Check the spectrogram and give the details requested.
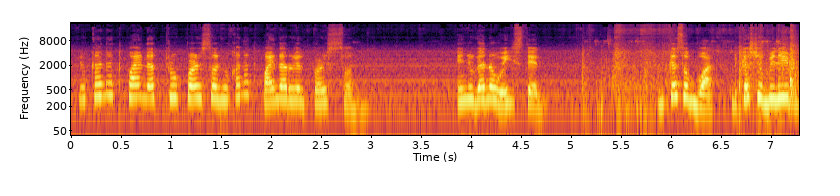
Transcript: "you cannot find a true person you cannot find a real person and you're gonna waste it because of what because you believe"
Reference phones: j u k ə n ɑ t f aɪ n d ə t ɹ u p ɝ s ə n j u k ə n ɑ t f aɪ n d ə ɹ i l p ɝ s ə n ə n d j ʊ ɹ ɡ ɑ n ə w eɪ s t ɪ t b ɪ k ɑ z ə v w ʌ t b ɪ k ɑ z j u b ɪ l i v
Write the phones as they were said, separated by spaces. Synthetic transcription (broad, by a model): j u k ə n ɑ t f aɪ n d ə t ɹ u p ɝ s ə n j u k ə n ɑ t f aɪ n d ə ɹ i l p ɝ s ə n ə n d j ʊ ɡ ɑ n ə w eɪ s t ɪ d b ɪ k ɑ s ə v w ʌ t b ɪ k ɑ s j u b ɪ l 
